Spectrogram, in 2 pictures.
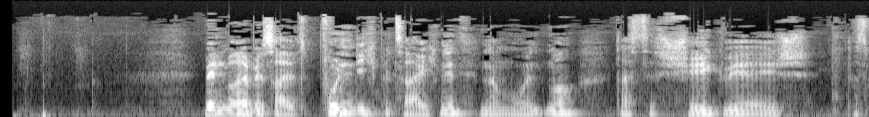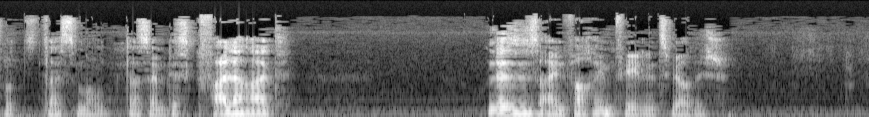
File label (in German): pfondich, schwaebisch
